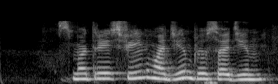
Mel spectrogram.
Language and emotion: Russian, neutral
